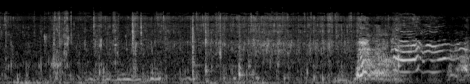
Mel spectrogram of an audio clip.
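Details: Dog fighting with friends: splashing and people talking, then a loud, high, wavering whine with stacked overtones rising and falling over the final second.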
